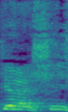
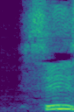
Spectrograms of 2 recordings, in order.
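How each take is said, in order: First: The word begins with a 'ch' sound. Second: The word begins with an 's' sound. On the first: This is how it is said in Katanga. "chi, ... ne au Katanga" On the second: This is how it is said in Kivu and Tanzania. "Si, si, les bantu au Kivu na ba Tanzania"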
